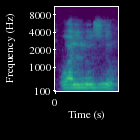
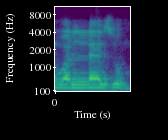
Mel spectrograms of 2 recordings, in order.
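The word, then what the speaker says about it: واللزوم: Wal luzum ya, wal luzum, bukan wal lazum, wal luzum.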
